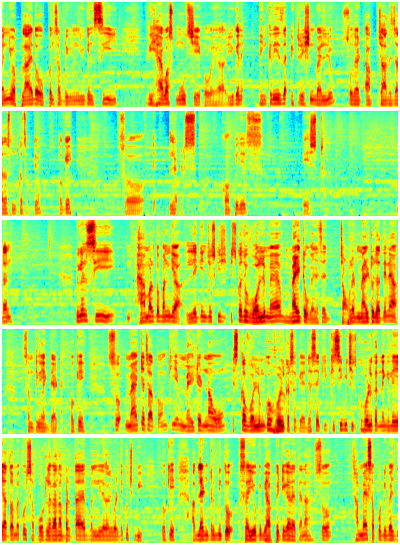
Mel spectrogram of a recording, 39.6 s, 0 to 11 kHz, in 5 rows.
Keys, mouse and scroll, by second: 2.3 alt+middle click, 3.0 scroll up 1, 3.3 middle click, 9.6 middle click, 11.3 right click, 16.8 middle click, 17.9 F4, 18.9 middle click, 19.5-22.5 scroll down 1, 39.0-39.6 scroll up 1.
